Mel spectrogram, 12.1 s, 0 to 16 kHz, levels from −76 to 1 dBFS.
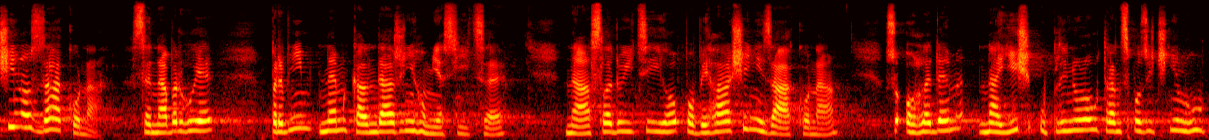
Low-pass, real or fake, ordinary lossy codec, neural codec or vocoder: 14.4 kHz; real; Opus, 64 kbps; none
